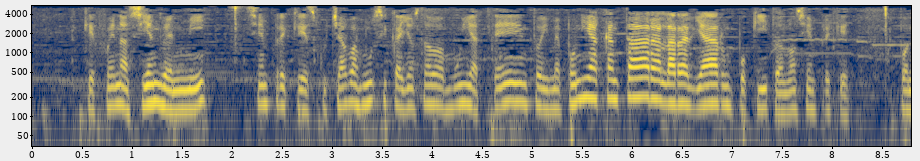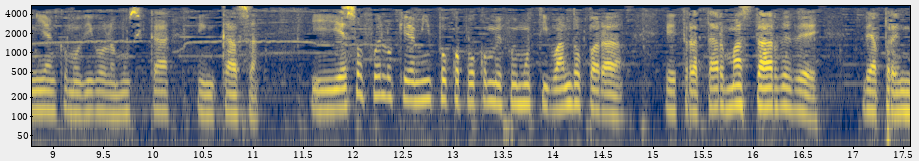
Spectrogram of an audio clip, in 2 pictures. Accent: Ecuador; moved away; estar estos días acá en mi país, en el Ecuador, donde vengo cada año en el mes de octubre

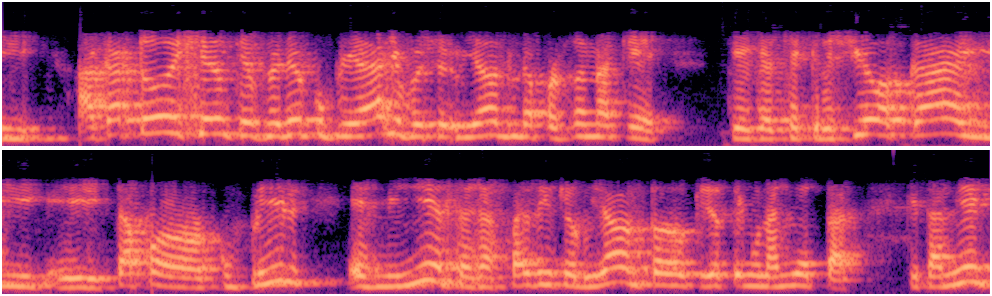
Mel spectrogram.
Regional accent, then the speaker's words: Argentina; Bariloche, nosotros como argentinos nos quejamos por todo, de invierno, verano, lo que sea.

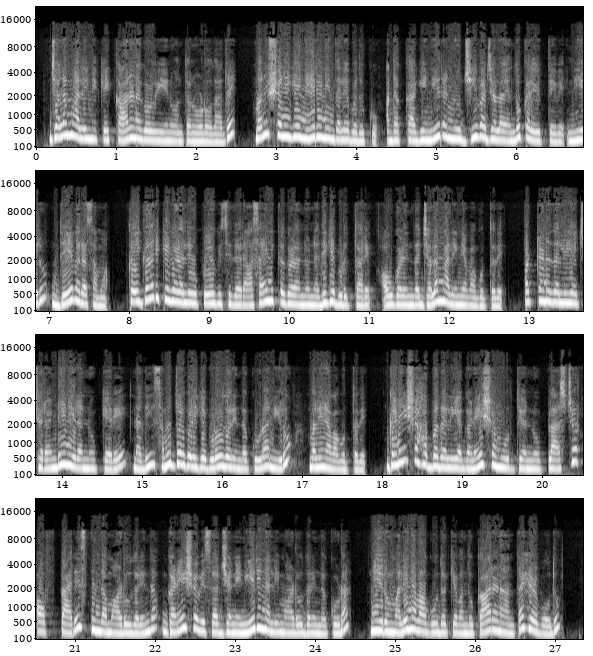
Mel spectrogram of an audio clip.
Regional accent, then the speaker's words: Karnataka, India; ನಾನು ಮೂಲತಃ ಕಲಬುರಗಿ ಜಿಲ್ಲೆಯವಳು.

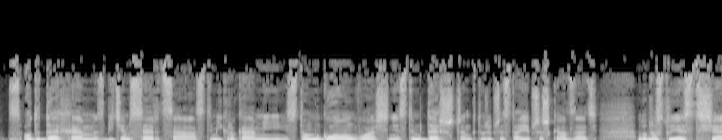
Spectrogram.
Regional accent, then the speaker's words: Cieplice, Lower Silesian Voivodeship, Poland; Ja jestem w pierwszym pokoleniu stąd i postanowiłem sobie udowodnić to, że jestem stąd

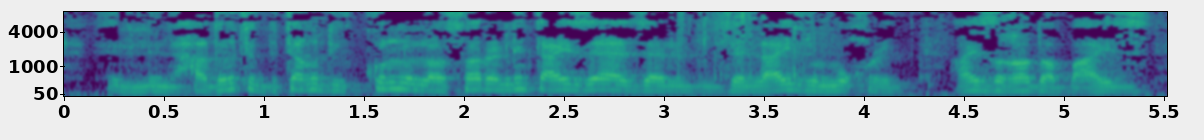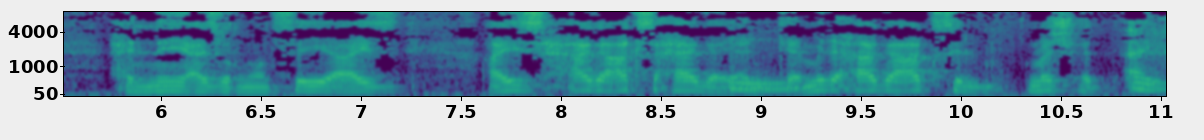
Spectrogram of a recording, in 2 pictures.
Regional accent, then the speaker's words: Faiyum, Faiyum Governorate, Egypt; كان عندنا في البلد، احنا انا من الفيوم

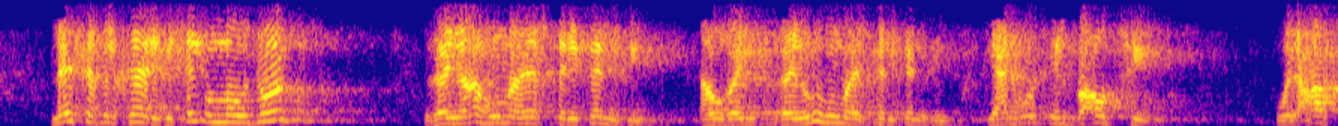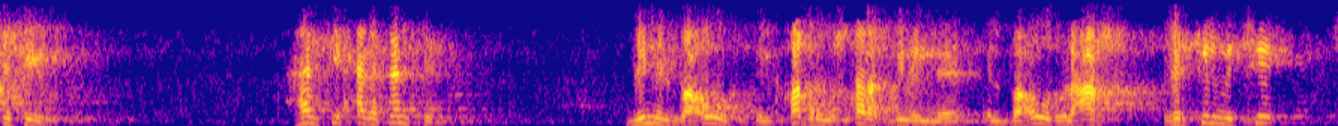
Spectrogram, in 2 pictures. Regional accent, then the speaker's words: Egypt; حتى احنا عندنا كمصريين

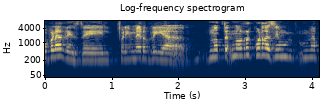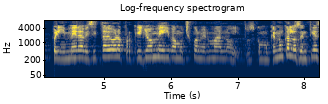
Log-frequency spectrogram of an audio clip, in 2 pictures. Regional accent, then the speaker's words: Puebla, Mexico; Yo soy poblana.

